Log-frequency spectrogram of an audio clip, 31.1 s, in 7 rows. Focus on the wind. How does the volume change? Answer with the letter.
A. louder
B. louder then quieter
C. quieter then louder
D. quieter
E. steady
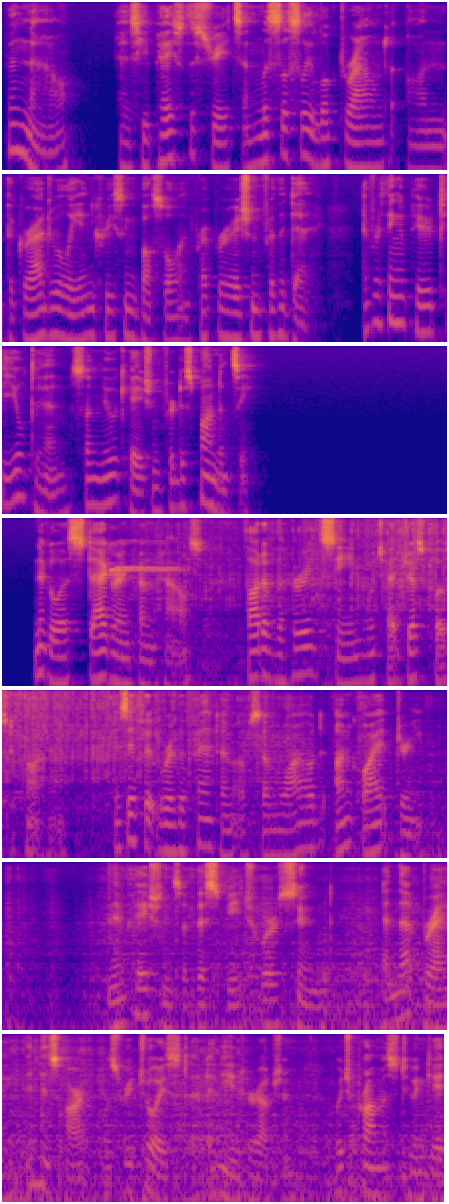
A.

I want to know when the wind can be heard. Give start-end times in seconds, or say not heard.
14.7-31.0.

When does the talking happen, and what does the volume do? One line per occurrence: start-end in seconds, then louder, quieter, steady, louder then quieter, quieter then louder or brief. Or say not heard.
0.0-11.4 steady
13.7-22.1 steady
23.3-31.0 steady.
